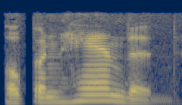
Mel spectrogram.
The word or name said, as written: openhanded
